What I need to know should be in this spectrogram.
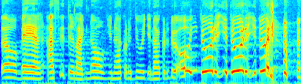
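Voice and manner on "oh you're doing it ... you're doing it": speaking through tears, very high-pitched. A speaker trying to stop crying while still talking: crying while talking. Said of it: "Stop crying".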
